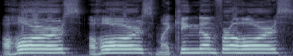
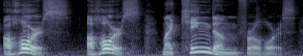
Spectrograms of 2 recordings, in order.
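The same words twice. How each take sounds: First: The loudness stays level to the end. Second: The loudness fades away toward the end.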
